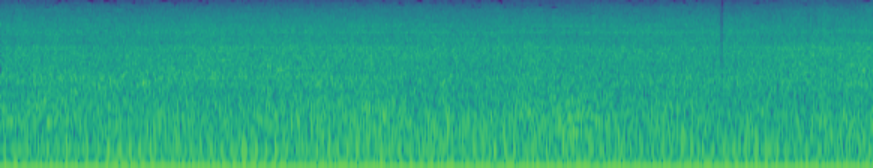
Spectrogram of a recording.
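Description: Southern Pacific freight cars rolling past, a steady rushing rumble of steel wheels on rail.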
